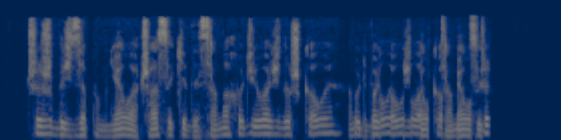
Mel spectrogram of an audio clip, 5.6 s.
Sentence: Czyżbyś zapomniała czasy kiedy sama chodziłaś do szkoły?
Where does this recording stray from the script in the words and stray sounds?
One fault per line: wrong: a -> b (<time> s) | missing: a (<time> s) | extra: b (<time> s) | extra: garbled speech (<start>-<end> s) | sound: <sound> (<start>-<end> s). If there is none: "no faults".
extra: garbled speech (3.5-4.9 s)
